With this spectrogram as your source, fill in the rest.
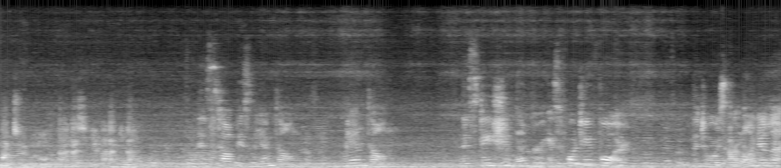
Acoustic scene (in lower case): subway train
